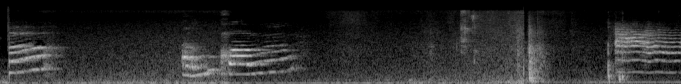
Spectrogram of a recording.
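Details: Domestic cat in a funny cat compilation, giving three drawn-out, harmonic meows: one short at the start, a longer bending one near two seconds, and a final rising-then-steady meow at the end, with people talking in between.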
